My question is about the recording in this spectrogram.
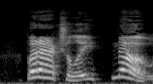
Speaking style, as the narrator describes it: he shouted

